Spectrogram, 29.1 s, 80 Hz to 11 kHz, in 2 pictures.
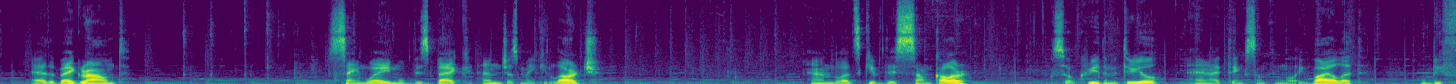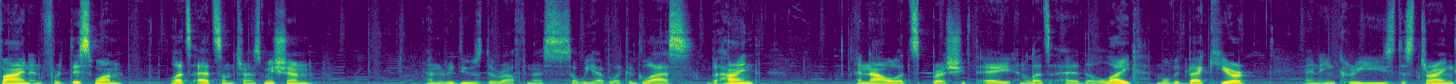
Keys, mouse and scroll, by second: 1.7-4.3 typing, 2.5 KP_Enter, 4.0 click, 5.2 click, 5.5 g, 5.7 y, 6.8 click, 7.4 g, 7.6 y, 8.1 click, 9.5 click, 10.0 click, 10.4 click, 11.3 click, 14.4 click, 15.4 click, 16.1 ctrl+z, 16.2 click, 16.9-18.1 drag, 20.8 click, 21.9 middle drag, 22.2-23.1 scroll down 3, 23.2 shift+a, 25.6 g, 25.8 y, 26.4 click, 27.1-28.3 drag, 29.0-29.1 drag.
